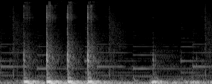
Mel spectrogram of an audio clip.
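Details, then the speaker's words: External keyboard rocking and knocking on the desk with dull, quick thuds while typing, because one of its feet broke off and was lost; the fix is glue. "потому что у этой клавиатуры одна ножка отвалилась и потерялась где она без понятие"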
